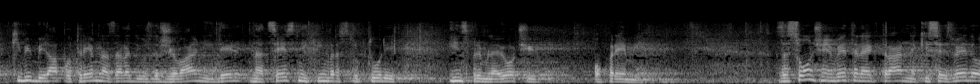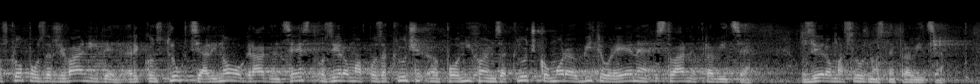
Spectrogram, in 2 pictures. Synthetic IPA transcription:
kibibilapɔt̪ɾeːbnazaɾad̪iuzd̪əɾʒɛʋaːlniɣd̪eːlnat̪seːst̪nixinfɾast̪ɾukt̪uːɾiinspɾɛmlʲjajoːt͡ʃi | ɔpɾeːmi | zasoːnt͡ʃɛinʋeːt̪ɛnɛeːlɛk̚t̪ɾaɾnɛkisɛizʋeːd̪ɛɔskloːpuuzd̪əɾʒɛʋaːlniɣd̪eːlɾɛkɔnst̪ɾukt̪sijaaːlinɔːʋɔɡɾaːd̪ənt̪seːst̪ɔziɾɔma | pɔniːxɔʋɛmzakluːt͡ʃkumoːɾajɔbit̪iuɾɛjɛːnɛst̪ʋaːɾnɛpɾaʋisɛ | ɔziːɾɔmasluːʒnɔst̪nɛpɾaʋiːt̪sɛ

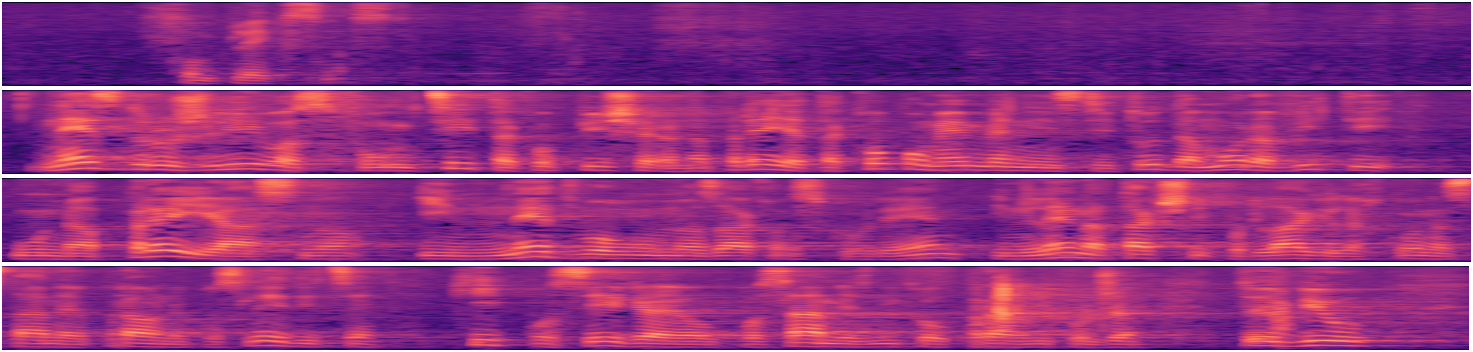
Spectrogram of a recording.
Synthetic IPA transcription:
kɔmpleːksnɔst̪ | nɛzd̪ɾuʒliːʋɔst̪fuŋk̚t̪sit̪akoːpiːʃɛjɔnapɾɛjɛt̪akoːpɔmembəninst̪it̪uːt̪̚d̪amoːɾabit̪iunapɾɛjːaːsnɔ | inːɛd̪ʋɔumnɔzaːkɔnskɔuɾɛjɛninlɛnat̪aːkʃnipɔd̪laːɡilaxkoːnast̪aːnɛjɔpɾawnɛpɔsleːd̪it̪sɛ | kʰipɔseːɡajɔpɔsaːmɛzniːkɔwpɾaːwnipɔlɔʒaːjt̪oːjɛbiw

